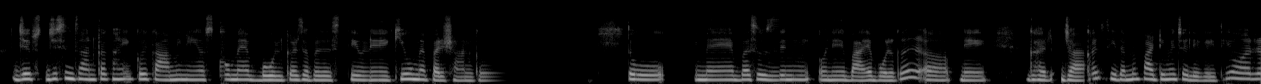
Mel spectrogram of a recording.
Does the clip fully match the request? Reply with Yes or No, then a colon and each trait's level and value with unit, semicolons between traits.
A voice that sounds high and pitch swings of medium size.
Yes: high, 215 Hz; average, 3.0 semitones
